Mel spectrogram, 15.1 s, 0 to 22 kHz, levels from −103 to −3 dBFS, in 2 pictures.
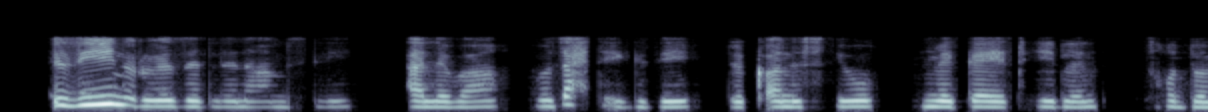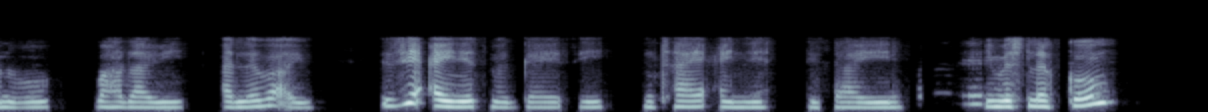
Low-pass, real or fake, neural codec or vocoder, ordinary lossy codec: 5.4 kHz; real; none; AAC, 48 kbps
